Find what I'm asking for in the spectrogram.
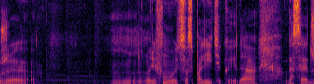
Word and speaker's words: Гассет: Гассет, да, я туда-сюда прыгаю, ударение.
